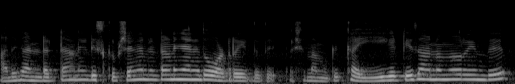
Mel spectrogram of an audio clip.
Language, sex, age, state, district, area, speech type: Malayalam, female, 30-45, Kerala, Ernakulam, rural, spontaneous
